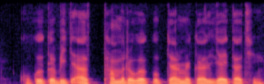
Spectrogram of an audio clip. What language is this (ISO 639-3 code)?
mai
